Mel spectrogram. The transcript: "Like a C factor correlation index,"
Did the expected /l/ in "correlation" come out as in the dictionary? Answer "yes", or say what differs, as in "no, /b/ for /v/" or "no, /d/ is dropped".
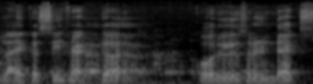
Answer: no, /l/ is dropped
